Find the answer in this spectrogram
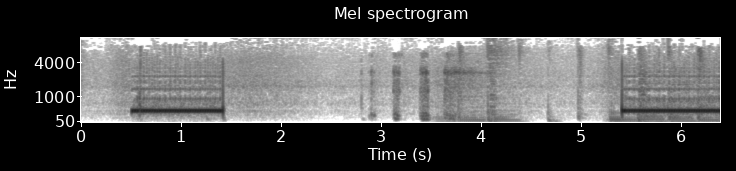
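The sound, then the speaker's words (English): Telephone tones while dialing a pharmacy's automated phone line: a loud, steady electronic tone, then a few soft clicks and handling noises, then the same steady tone again. “All right, I'll hang up and dial 4.”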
